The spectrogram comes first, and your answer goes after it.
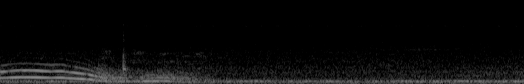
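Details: Two domestic cats howling while fighting: a single drawn-out, wavering howl that slides downward in pitch over about one second, then fades into a steady low hum and background noise for the rest.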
